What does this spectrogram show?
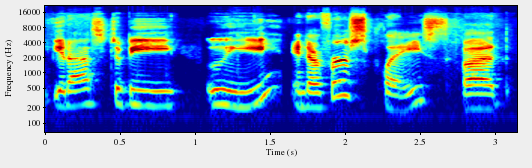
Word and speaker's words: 의: 의, it has to be 의 in the first place, but when it has the meaning of possession, like for example, 민지의 옷, Minji's clothes, then we pronounce it as 에.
